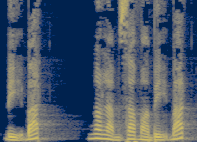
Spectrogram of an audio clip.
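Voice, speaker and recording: Woman doing a calm lawyer husband, steady and measured, lowish voice. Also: husky.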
